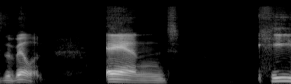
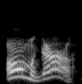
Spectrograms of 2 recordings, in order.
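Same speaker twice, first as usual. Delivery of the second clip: high, loud exasperated outburst; mock indignation; 14 semitones higher, 6 dB louder than usual. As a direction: cry out in disbelief, very high-pitched. Acting Renard's indignant response to M.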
